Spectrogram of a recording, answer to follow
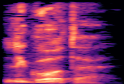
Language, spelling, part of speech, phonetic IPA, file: Russian, льгота, noun, [ˈlʲɡotə], Ru-льгота.ogg
- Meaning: privilege, benefit, exemption, discount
